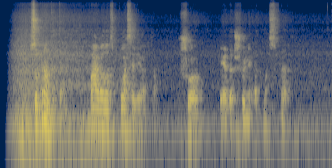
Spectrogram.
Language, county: Lithuanian, Klaipėda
